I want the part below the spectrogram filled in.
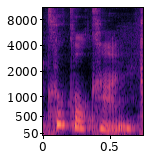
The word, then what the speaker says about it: Kukulkan: But how do you say it? Kukulkan? – Kukulkan. – Kukulkan. – Like a cuckoo clock.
